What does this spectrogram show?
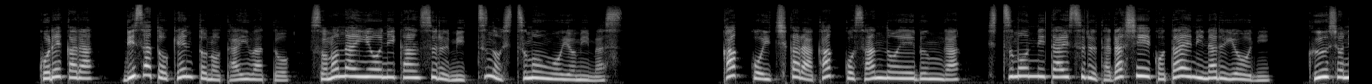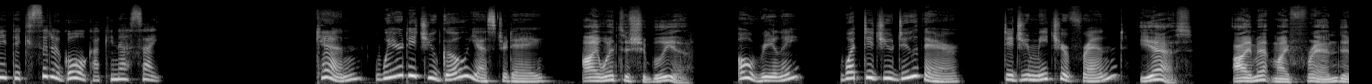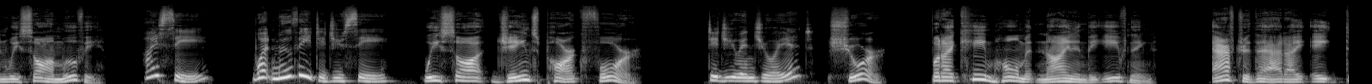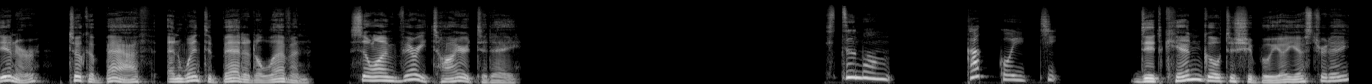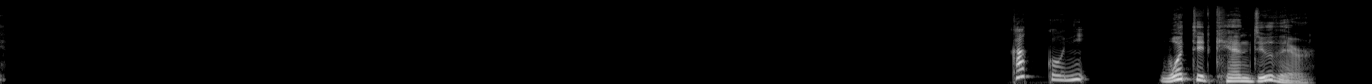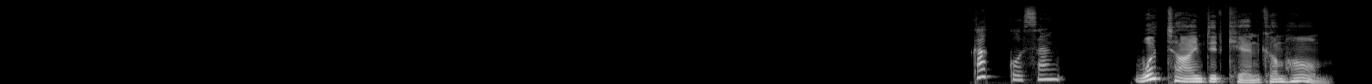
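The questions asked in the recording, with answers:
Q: Did Ken go to Shibuya yesterday?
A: Yes, he did.

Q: What did Ken do there?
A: He met his friend and saw a movie.

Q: What time did Ken come home?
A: At 9 in the evening.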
